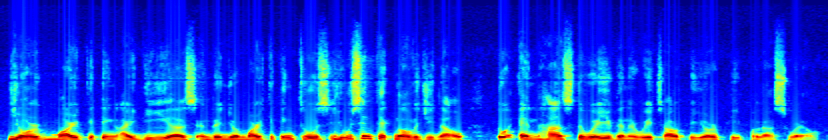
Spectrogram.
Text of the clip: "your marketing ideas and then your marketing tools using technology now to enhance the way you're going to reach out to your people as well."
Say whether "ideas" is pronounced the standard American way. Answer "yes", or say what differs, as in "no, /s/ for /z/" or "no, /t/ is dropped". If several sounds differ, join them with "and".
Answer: no, /s/ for /z/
